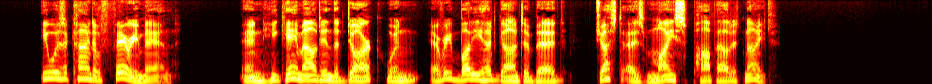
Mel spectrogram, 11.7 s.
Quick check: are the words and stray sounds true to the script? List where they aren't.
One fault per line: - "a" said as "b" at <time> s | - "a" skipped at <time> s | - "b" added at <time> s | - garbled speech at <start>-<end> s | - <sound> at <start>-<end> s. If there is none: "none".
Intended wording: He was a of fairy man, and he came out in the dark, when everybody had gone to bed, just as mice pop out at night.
- "kind" added at 0.9 s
